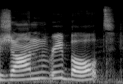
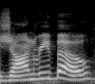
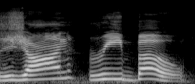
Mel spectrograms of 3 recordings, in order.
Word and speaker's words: Jean Ribault: Ribault right what's pronounced it's a French name it's called Jean rebo landed on a small island in the st.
